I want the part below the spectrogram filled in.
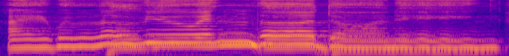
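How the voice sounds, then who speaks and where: A woman singing a slow, tender love song with gentle, sustained notes. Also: medium pitch, soft background music. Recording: song recording with long reverb.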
